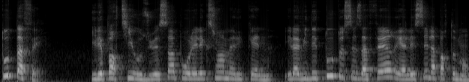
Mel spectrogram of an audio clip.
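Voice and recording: Reading aloud in a natural voice, pitch rising and falling by ordinary amounts.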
